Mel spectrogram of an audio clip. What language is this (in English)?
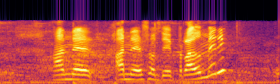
Icelandic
